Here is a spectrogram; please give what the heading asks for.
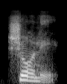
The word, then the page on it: surely: Indian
